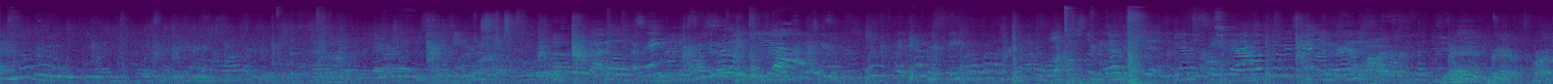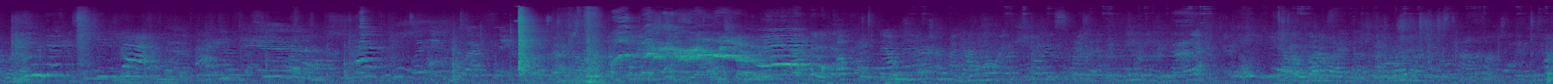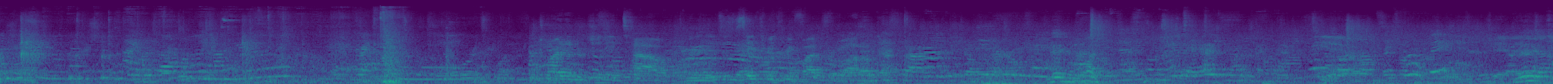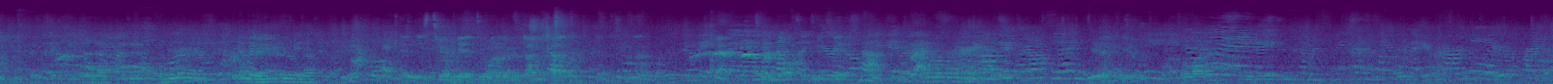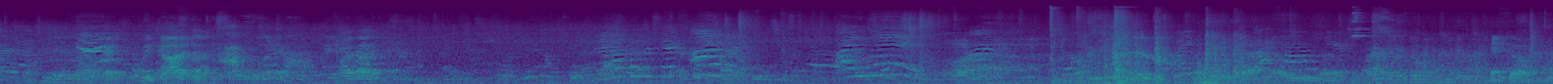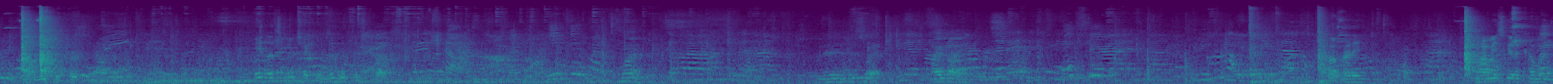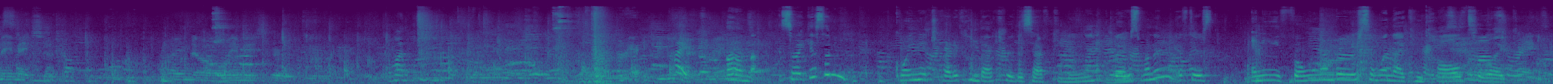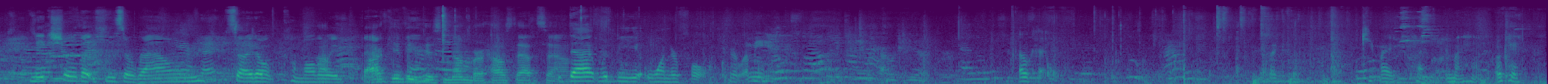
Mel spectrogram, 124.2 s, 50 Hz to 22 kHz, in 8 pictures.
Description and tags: museum atrium
People entering the Bay Area Discovery Museum in San Francisco. Near the end of the recording a reporter comes to talk to me about how to get a hold of my boss.Recorded with the Zoom H4 on board mic sitting on a table.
